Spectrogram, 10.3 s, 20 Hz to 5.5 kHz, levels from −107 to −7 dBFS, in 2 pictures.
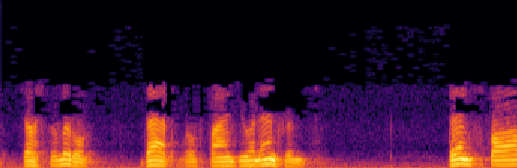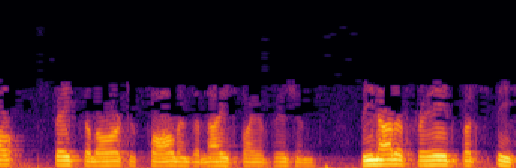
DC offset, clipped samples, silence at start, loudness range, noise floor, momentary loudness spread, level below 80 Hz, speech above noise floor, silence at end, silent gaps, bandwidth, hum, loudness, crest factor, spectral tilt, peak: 0.7%; under 0.1%; 0.25 s; 4 LU; -53 dBFS; 12 LU; -48 dBFS; 34 dB; 0 s; none; 2.8 kHz; none; -20 LUFS; 18 dB; -15.5 dB/octave; -2 dBFS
